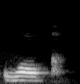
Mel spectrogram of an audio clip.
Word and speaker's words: walk: Walk. We have woof. Words like this, short O sound and then long vowel sound. L coming after them, it is not pronounced.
